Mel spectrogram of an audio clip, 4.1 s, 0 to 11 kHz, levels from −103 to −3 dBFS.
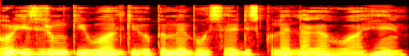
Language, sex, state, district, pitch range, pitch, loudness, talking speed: Hindi, male, Arunachal Pradesh, Papum Pare, 115-125 Hz, 120 Hz, -18 LUFS, 220 wpm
